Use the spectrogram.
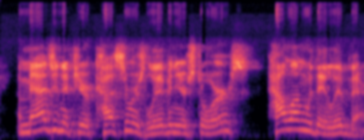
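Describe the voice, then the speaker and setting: A man with an American accent at a fairly quick pace, lively intonation and audible room echo. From US Pacific Northwest (Seattle), teens in Las Vegas. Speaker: company executive, guest speaker. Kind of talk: guest lecture. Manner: conversational, filler-heavy.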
